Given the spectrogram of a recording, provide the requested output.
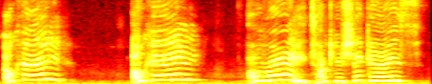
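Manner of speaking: high, loud, excited hype; hyped cheer. Real, not acted. Reactor cheering the podcast hosts on, high and loud.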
